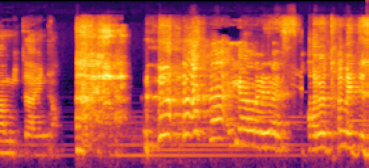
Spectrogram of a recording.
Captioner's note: laughs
